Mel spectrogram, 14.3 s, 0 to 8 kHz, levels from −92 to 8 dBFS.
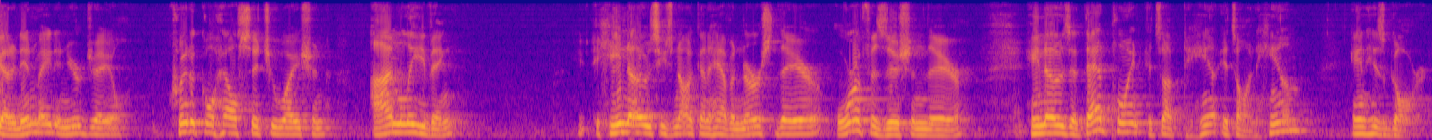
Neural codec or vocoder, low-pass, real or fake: none; 7.2 kHz; real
